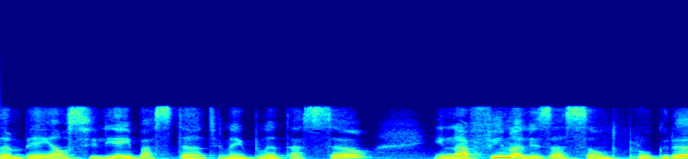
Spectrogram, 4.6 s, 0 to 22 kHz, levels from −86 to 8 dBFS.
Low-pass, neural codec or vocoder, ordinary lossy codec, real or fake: 7.2 kHz; codec, 16 kHz, 1 kbps, X-Codec, WavLM features, trained on Multilingual LibriSpeech; none; fake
